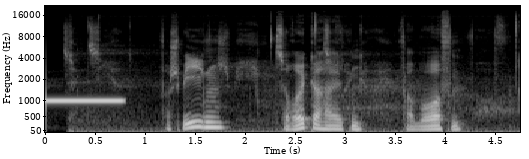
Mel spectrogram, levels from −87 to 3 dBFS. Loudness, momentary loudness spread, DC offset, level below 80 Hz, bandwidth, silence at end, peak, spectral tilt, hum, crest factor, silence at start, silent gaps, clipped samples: -22 LUFS; 17 LU; 0.3%; -50 dBFS; 16.5 kHz; 0.6 s; -8 dBFS; -6.5 dB/octave; none; 16 dB; 0 s; none; under 0.1%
